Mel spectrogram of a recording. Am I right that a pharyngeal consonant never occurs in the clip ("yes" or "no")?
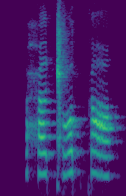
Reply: no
